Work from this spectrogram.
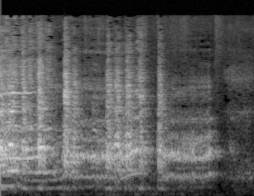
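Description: Farmyard hen clucking close by, a few loud, rapid clucks in short bursts, with no other voices.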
